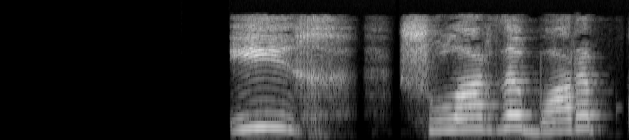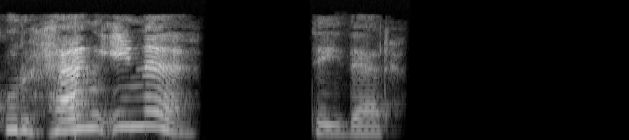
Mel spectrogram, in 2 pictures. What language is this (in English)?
Bashkir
